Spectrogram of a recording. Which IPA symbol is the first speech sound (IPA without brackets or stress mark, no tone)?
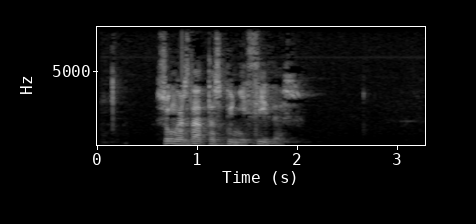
s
